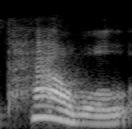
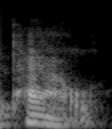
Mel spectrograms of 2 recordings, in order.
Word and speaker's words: Powell: So, like my maiden name is Powell. A lot of people say Pow.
